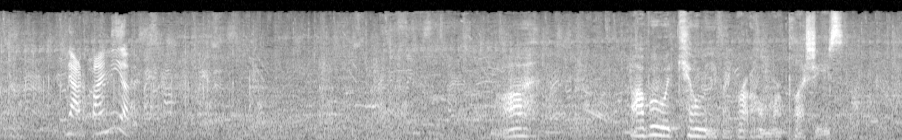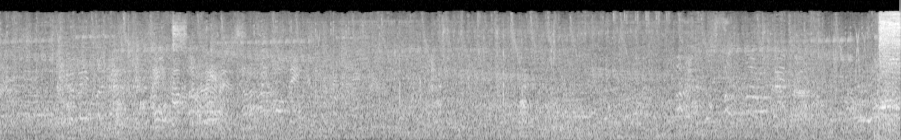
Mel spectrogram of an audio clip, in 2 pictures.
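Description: Arcade machines beep and chime in a busy, noisy room.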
